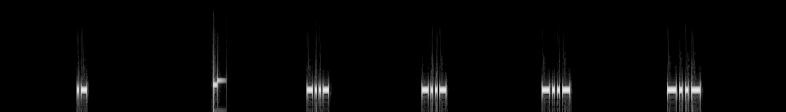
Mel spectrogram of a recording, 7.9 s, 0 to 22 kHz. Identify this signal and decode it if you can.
Morse code, heard as a keyed tone, about 51 wpm, spaced as for 9 wpm, 700 Hz. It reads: A XXXX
